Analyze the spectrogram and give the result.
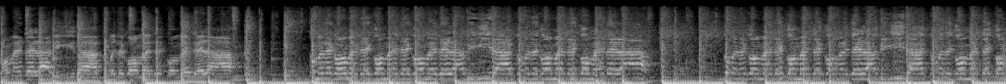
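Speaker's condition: No condition

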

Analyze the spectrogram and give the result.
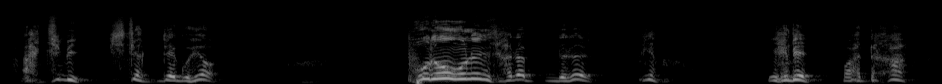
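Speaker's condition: Cerebral palsy; bent body

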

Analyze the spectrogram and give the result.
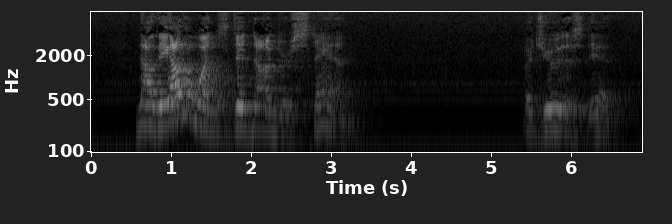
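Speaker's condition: ALS; no cure

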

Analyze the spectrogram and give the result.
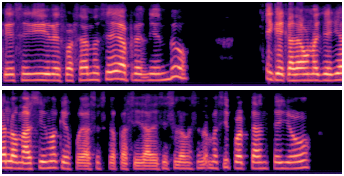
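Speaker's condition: Down syndrome; interviewed by telephone

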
